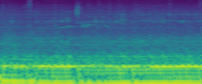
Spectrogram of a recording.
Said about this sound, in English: stop making noise with my car, my man.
